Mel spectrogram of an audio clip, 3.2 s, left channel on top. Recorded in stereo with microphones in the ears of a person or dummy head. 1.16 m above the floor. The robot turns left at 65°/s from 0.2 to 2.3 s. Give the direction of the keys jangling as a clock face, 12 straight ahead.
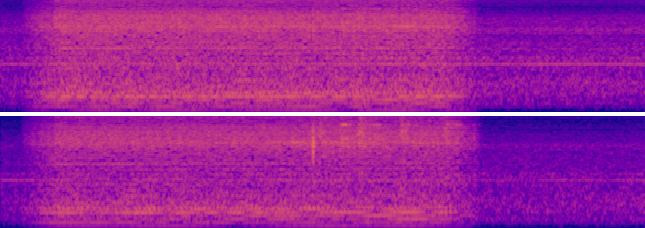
2 o'clock.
